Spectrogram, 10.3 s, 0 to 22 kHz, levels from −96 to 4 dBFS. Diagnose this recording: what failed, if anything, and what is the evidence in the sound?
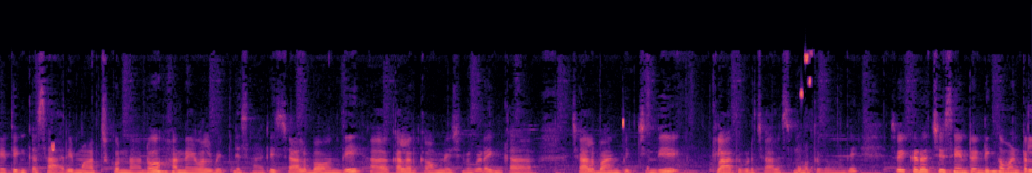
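The failure is at the reception and codec stage. Weak DAB reception let bit errors slip past error correction into the MP2 audio data, causing DAB burbling at 0.37–0.54 s, 6.22–6.49 s and 7.97–8.12 s. Corrupted samples put short blips of noise into single sub-bands, and corrupted scale factors make sub-bands jump in level for up to a frame. The bursts come from an error rate well under one percent.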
